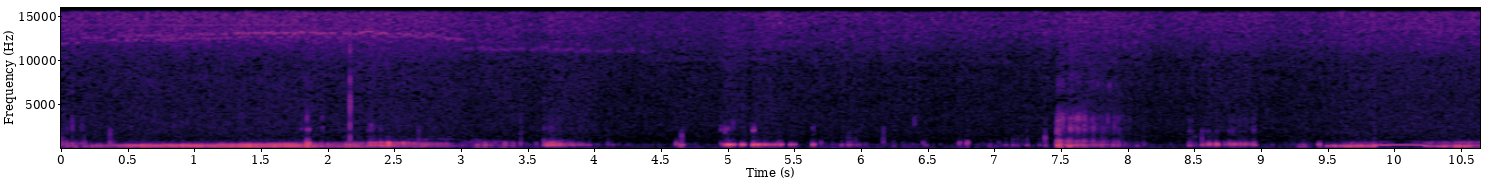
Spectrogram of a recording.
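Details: Long, low gurgling rumbles and bubbly pops come and go with quiet gaps between bursts: stomach growling (borborygmi).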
